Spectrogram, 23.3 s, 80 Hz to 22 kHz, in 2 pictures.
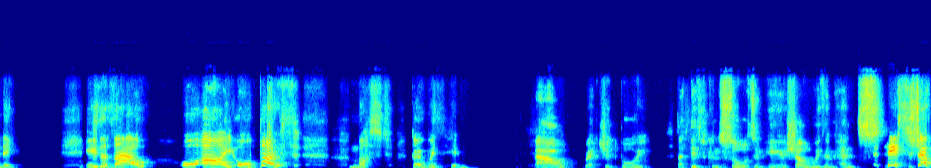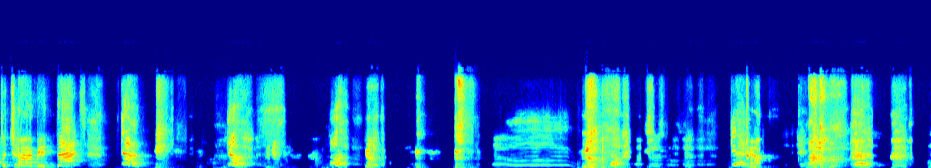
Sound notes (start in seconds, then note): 14.2 grunts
